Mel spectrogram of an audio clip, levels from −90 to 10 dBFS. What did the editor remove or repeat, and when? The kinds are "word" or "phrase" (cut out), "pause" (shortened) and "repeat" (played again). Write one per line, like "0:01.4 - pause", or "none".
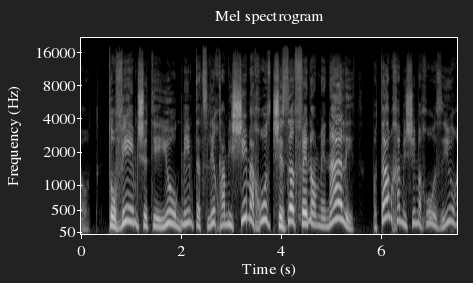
0:01.1 - word
0:02.0 - word
0:02.8 - word
0:03.8 - word
0:04.3 - word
